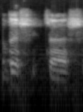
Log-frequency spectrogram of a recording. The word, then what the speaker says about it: Beşiktaş: Is it Beşiktaş? – Beşiktaş, yeah.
